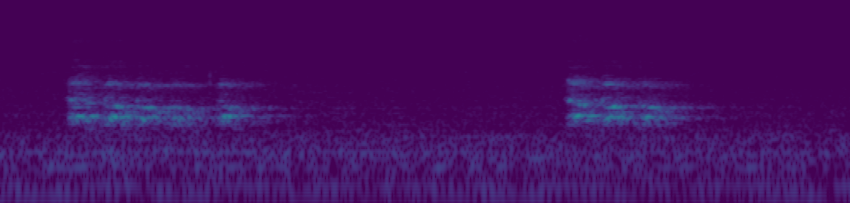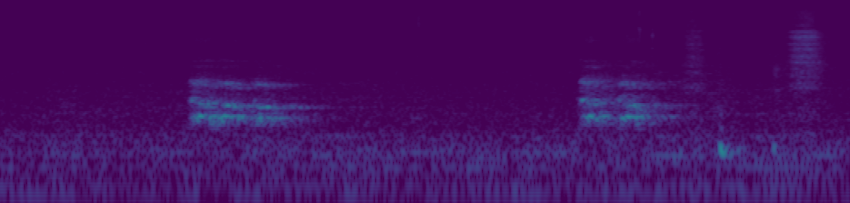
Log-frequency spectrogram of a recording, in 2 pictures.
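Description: A dog barks in four short clusters spaced a few seconds apart, sounding faint over a steady low background rumble, with no talking.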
